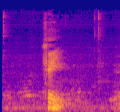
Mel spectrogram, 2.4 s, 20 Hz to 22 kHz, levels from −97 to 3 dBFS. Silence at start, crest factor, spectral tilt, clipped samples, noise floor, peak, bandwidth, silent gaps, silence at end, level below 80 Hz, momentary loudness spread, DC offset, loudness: 0.1 s; 20 dB; -6 dB/octave; under 0.1%; -44 dBFS; -2 dBFS; 15 kHz; none; 0 s; -54 dBFS; 27 LU; under 0.1%; -18 LUFS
